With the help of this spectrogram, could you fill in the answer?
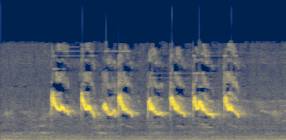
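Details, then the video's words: High, sharp, downslurred chirps from a female Oriental white-eye kept to excite males into song. Eight notes come in a fast, slightly uneven run over quiet background noise. "Chúa khuyên mái - khuyên mái kích trống siêu líu"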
